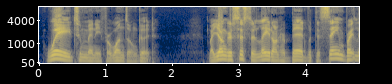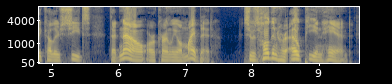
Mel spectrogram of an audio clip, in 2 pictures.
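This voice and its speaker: A man narrating a first-person audio story in a calm, soft-spoken way. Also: medium pitch, no room sound, studio quality.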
